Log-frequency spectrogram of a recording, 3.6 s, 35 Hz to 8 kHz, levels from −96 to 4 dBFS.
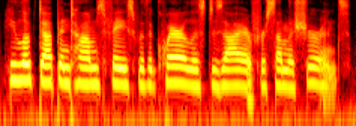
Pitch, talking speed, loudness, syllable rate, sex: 215 Hz, 220 wpm, -18 LUFS, 6.1 syllables/s, female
